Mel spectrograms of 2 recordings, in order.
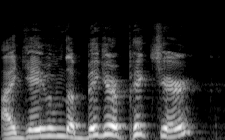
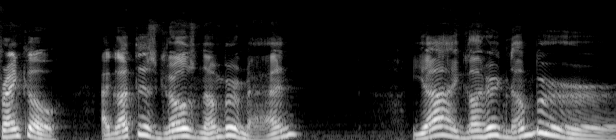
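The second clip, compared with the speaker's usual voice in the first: put-on smooth-talking voice, lower pitch; 4 semitones lower than usual. Retelling telling a friend about getting a number: retelling smooth talk. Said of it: "I started talking all smooth to Franco".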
